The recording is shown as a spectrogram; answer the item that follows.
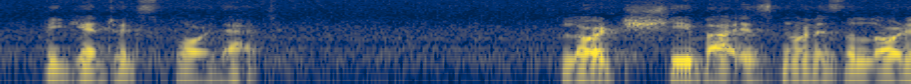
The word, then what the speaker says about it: Shiva: they will tell you Shiva or some will pronounce him as Siva is God this is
